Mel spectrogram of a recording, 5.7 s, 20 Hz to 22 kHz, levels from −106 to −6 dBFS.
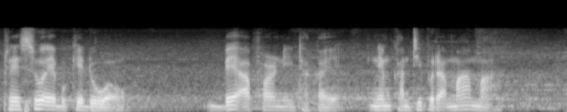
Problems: constant background noise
